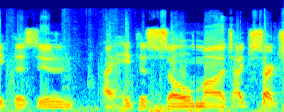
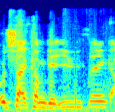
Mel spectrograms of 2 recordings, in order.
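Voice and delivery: nervous pitch-up; 9 semitones higher, faster than usual. Real, not acted. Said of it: "I'm so scared".

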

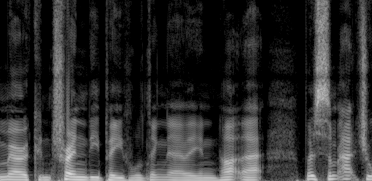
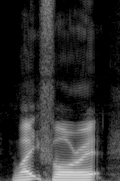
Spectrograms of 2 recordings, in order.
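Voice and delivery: usual speaking voice

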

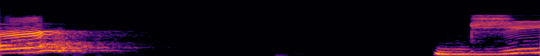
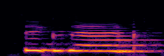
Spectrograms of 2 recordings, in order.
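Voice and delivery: high sing-song; 7 semitones higher than usual. Shown as a demonstration. Teacher shows letter Z.

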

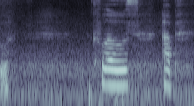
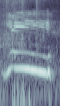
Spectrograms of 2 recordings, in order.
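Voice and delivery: high, loud happy cheer; a burst of joy, pitched way up; excited cheer; 12 semitones higher, 11 dB louder than usual. Real, not acted. Cheering as the paper slips out, high and loud.

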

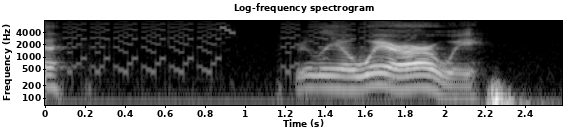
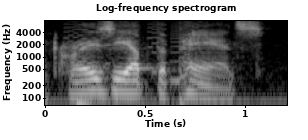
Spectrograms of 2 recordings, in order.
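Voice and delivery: usual speaking voice

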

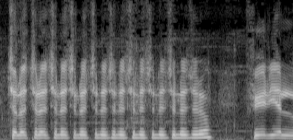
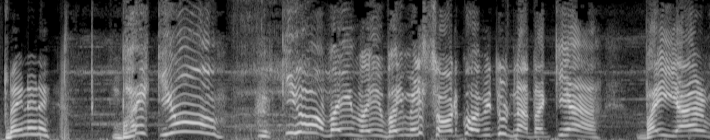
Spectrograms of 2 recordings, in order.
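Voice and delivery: frustrated outburst; 10 semitones higher than usual. Real, not acted. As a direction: yell out in disbelief. His shot breaks mid-game. (ऊँची, ज़ोरदार झुंझलाहट भरी चीख)

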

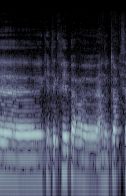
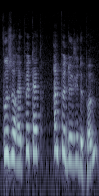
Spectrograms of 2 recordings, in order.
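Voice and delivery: higher, lightly voiced little boy; child voice; 8 semitones higher than usual. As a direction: play Anton offering treats sweetly. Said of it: "dit Anton".

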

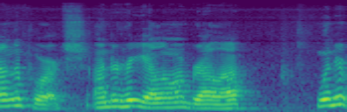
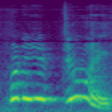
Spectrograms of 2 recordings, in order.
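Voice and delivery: put-on high, loud child's shout; high girl's outcry; 3 dB louder than usual. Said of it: "she shouted".

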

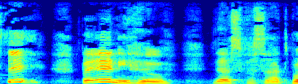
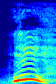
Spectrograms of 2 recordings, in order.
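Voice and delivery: joyful whoop; 9 dB louder than usual. Real, not acted. Praise outburst.

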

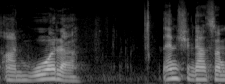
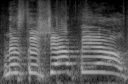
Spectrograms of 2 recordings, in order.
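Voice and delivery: panicked call; 13 semitones higher, 3 dB louder, slower than usual. Acted. Panic on finding the dog.

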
